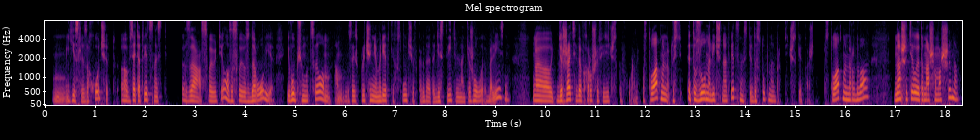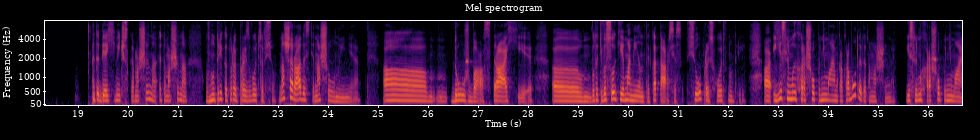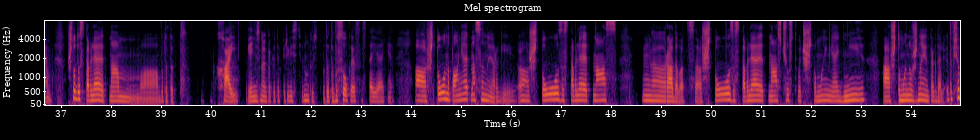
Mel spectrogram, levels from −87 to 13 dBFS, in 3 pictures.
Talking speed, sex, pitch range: 140 wpm, female, 165-205 Hz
